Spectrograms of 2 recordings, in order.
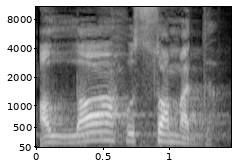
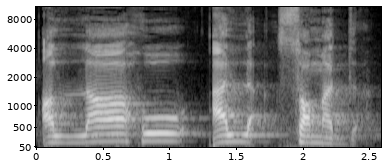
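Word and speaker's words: الله الصمد: You don't say Allahu Al-Samad. According to the rules of tajweed, the lam is silent, there is idgham, and you don't say Allahu As-Samad. You join it together, Allahu Samad.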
